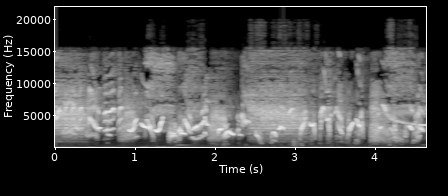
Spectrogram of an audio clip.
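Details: Oriental magpie-robin lure call used for trapping birds: a dense, fast run of varied whistled notes with sharp rising and falling sweeps and short chirps, some harsh hissy rasps layered underneath, continuous throughout.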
